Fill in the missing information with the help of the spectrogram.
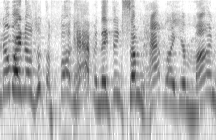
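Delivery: excited retold rant. Retelling the host's rant.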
